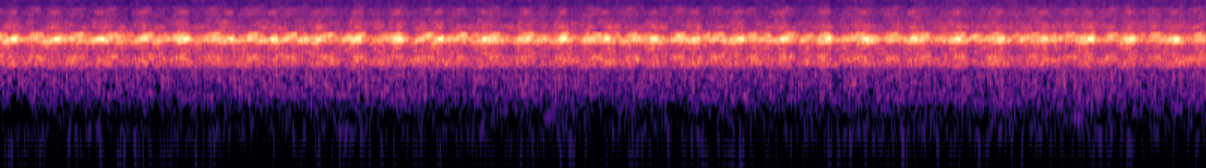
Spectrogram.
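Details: Frogs croaking with the rainfall on a late rainy night at a pond in Ingye Art Park, Suwon, an urban park: a dense chorus of high, rapidly pulsed trilling calls, overlapping into a steady shimmering wall of sound with soft background hiss.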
